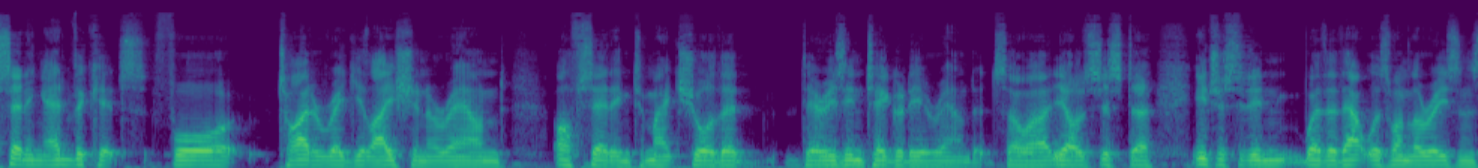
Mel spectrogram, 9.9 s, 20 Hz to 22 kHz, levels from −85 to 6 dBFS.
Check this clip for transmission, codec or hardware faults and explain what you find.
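One transmission fault is present: the adaptive stream drops to a lower bitrate for a stretch of the speech. From 4.48 s to 8.48 s, a 4-second span, quality switches abruptly with no gap in the audio. When the connection slowed, the player fetched a lower-quality rendition, and the encoder spent fewer bits per frame. Codec artefacts rise, consistent with Opus stepping from about 64 kbit/s to about 24 kbit/s. Full quality returns just as suddenly at 8.48 s.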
